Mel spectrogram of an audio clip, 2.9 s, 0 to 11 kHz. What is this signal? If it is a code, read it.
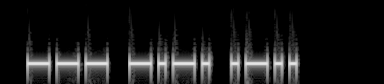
Morse code, heard as a keyed tone, about 22 wpm, 700 Hz. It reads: OCL
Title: USA Call Sign Postfixes - 3 Letters 22wpm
